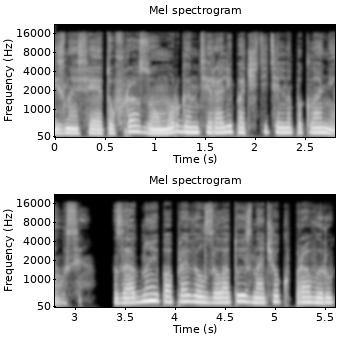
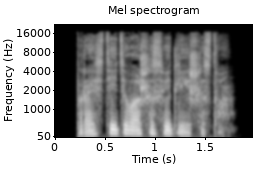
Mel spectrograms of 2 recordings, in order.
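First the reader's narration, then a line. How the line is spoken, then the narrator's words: Muttering guard. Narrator (Russian): пробормотал страж уже в человеческом обличии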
